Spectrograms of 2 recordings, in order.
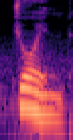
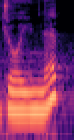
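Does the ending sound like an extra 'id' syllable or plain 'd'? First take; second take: plain d; id syllable. First: The ending is a plain 'd' sound. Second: The ending is an extra 'id' syllable. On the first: The speaker calls it right. "tapi joined" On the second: The speaker calls it wrong. "Bukan joined"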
